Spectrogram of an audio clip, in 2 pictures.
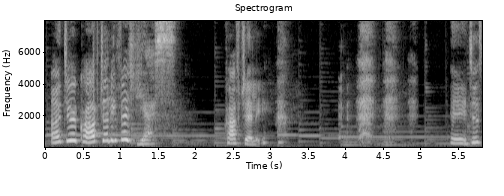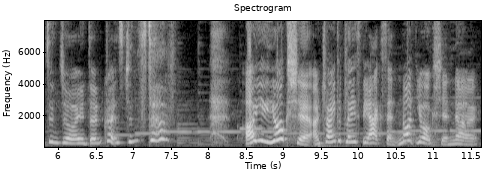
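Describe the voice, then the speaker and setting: A woman's voice: sits high, very animated, measured pace, long pauses, soft background music. A young woman from Hampshire with a southern English accent, chatting casually and giggling while she sews on a craft stream. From Hampshire, England. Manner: giggly, rambling, chatty with frequent laughs. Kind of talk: casual live-stream chat while sewing.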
